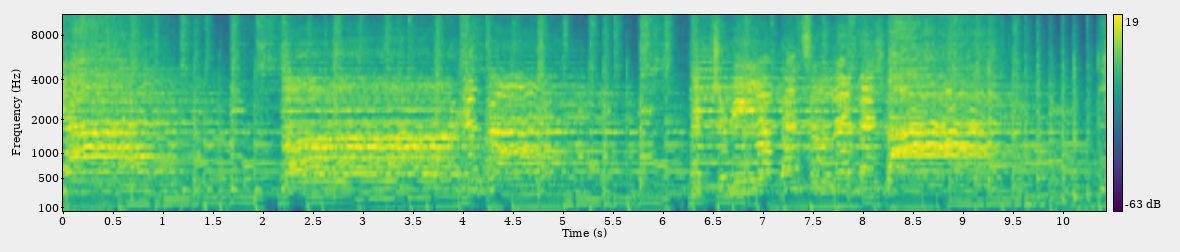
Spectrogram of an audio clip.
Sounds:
Music

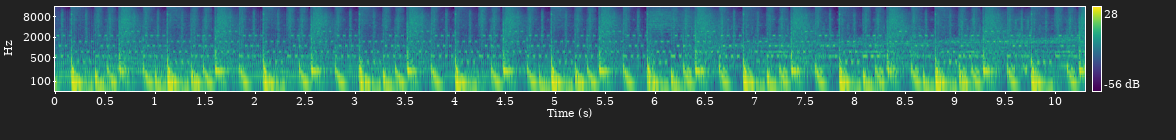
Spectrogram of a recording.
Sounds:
Drum and bass, Music

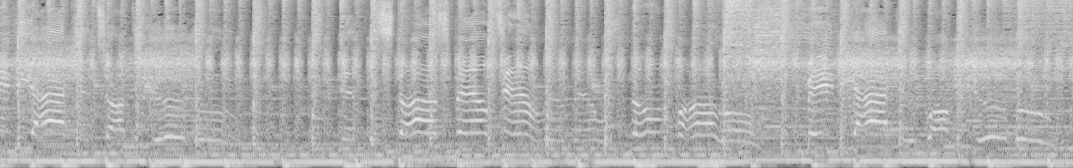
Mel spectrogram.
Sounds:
Punk rock, Music

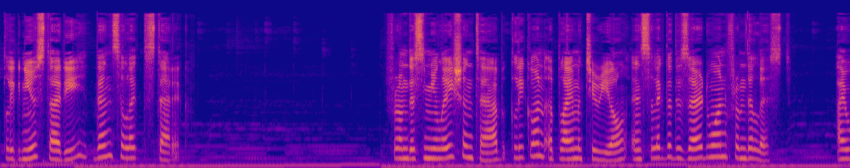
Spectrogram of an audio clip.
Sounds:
Music, Speech

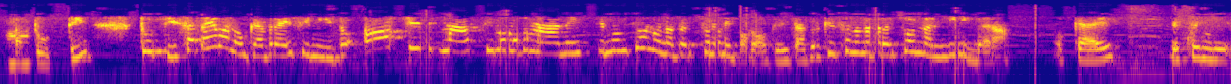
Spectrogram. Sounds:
Speech, Radio

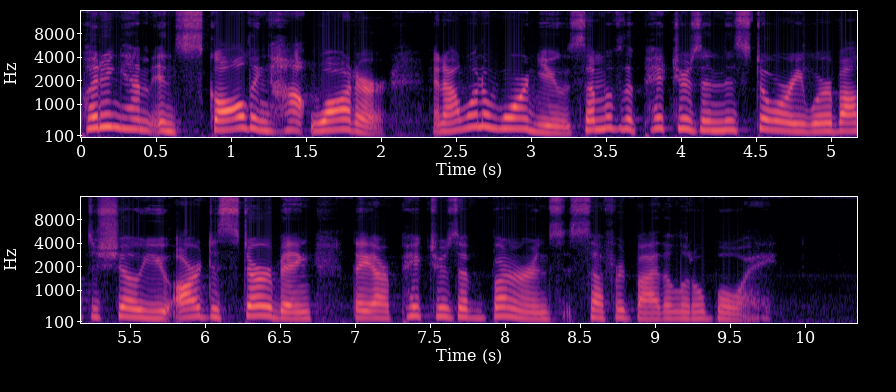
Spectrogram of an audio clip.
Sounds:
Speech

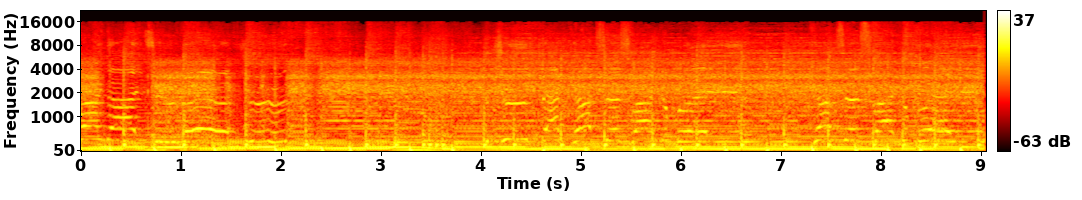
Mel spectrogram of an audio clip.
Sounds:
Music

